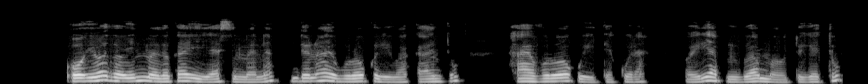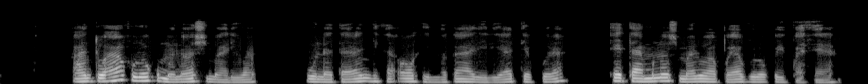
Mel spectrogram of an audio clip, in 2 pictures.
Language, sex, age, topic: Oshiwambo, female, 25-35, agriculture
